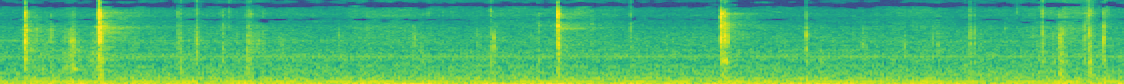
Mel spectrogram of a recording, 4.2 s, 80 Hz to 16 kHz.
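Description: A few sharp metal clicks as a 39 mm socket and adaptor on a cordless impact wrench are fitted onto and knocked against the nut of a scooter's clutch and torque-spring assembly, over a steady low hum; the wrench itself is not run.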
